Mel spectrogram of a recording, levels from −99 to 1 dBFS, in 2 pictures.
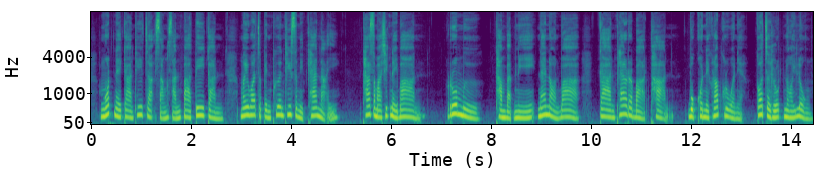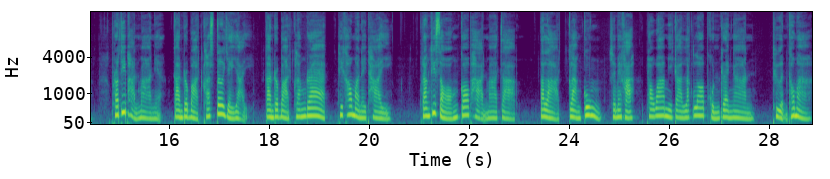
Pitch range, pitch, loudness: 165-215 Hz, 185 Hz, -19 LUFS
